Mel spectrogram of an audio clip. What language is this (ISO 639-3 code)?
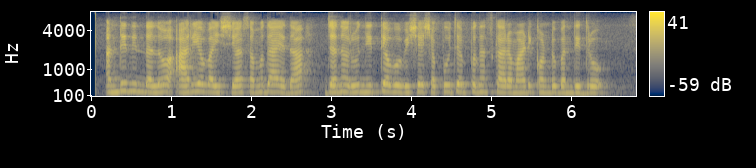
kan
